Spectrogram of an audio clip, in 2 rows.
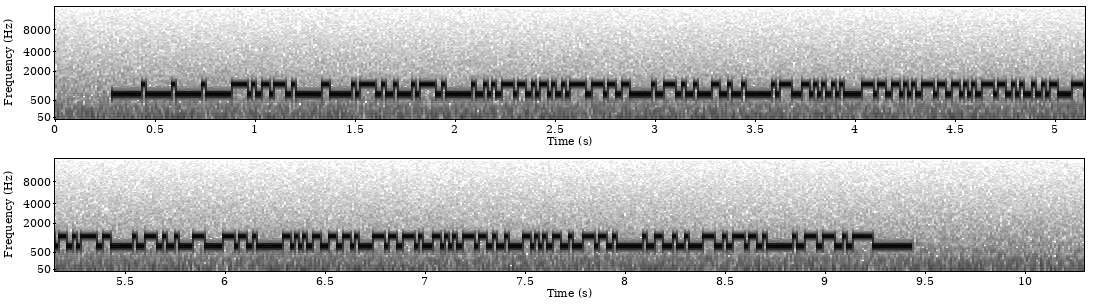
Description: RTTY (50 baud, 450 Hz shift), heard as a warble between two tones, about 960 Hz centre. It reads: VE3J DE VA0ZRX R R FB EVA. RIG HR 40 W, ANT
